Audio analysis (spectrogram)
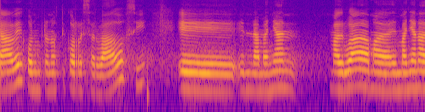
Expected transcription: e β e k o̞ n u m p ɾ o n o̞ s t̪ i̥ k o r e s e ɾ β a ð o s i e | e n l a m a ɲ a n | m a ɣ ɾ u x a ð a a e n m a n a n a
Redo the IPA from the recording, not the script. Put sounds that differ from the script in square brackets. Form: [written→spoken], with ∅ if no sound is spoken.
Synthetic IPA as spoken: [e→a] β e k o̞ n u m p ɾ o n o̞ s t̪ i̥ k o r e s e ɾ β a ð o s i e | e n l a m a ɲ a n | m a [ɣ→ð] ɾ u [x→ɣ] a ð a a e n m a [n→ɲ] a n a

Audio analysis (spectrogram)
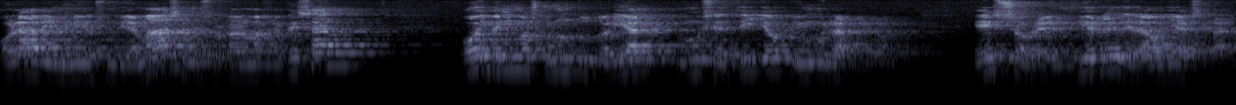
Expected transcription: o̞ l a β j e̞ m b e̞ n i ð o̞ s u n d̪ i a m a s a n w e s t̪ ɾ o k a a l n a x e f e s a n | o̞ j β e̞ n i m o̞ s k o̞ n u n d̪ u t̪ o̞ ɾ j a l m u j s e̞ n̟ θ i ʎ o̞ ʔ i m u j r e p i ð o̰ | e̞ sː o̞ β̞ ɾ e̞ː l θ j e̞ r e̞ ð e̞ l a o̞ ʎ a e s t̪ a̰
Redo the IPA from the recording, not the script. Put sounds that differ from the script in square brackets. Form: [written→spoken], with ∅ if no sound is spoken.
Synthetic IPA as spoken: o̞ l a β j e̞ m b e̞ n i ð o̞ s u n d̪ i a m a s a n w e s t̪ ɾ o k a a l [n→m] a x e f e s a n | o̞ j β e̞ n i m o̞ s k o̞ n u n [d̪→t̪] u t̪ o̞ ɾ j a l m u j s e̞ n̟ θ i ʎ o̞ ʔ i m u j r [e→a] p i ð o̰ | e̞ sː o̞ β̞ ɾ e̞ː l θ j e̞ r e̞ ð e̞ l a o̞ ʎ a e s t̪ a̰

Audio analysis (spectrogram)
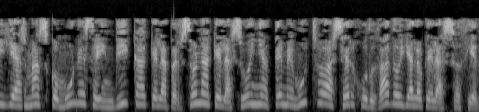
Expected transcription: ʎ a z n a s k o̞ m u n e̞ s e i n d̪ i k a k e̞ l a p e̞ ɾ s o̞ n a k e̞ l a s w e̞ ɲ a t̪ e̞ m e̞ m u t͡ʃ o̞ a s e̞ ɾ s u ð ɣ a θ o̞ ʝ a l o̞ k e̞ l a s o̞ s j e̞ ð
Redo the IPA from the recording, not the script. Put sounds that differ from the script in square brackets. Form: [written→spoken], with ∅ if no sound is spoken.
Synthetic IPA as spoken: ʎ a z [n→m] a s k o̞ m u n e̞ s e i n d̪ i k a k e̞ l a p e̞ ɾ s o̞ n a k e̞ l a s w e̞ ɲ a t̪ e̞ m e̞ m u t͡ʃ o̞ a s e̞ ɾ [s→x] u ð ɣ a [θ→ð] o̞ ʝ a l o̞ k e̞ l a s o̞ [s→θ] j e̞ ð

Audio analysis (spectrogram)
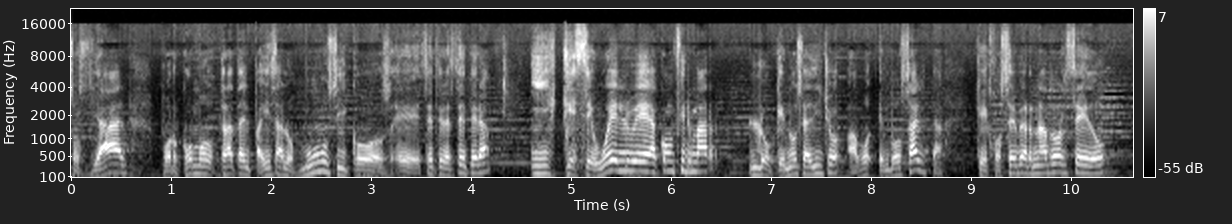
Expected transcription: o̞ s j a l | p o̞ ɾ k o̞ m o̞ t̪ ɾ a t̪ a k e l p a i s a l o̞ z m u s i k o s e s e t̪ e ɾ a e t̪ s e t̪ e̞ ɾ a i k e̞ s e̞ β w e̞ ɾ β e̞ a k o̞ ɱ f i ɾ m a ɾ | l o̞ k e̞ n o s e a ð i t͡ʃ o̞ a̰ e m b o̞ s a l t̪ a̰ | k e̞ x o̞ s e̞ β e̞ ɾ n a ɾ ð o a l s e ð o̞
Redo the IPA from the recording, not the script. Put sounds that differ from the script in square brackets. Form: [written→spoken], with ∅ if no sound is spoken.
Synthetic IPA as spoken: o̞ s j a l | p o̞ ɾ k o̞ m o̞ t̪ ɾ a t̪ a [k→∅] e l p a i s a l o̞ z m u s i k o s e s e t̪ e ɾ a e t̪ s e t̪ e̞ ɾ a i k e̞ s e̞ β w e̞ [ɾ→l] β e̞ a k o̞ ɱ f i ɾ m a ɾ | l o̞ k e̞ n o s e a ð i t͡ʃ o̞ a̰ e m b o̞ s a l t̪ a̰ | k e̞ x o̞ s e̞ β e̞ ɾ n a ɾ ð o a l s e ð o̞

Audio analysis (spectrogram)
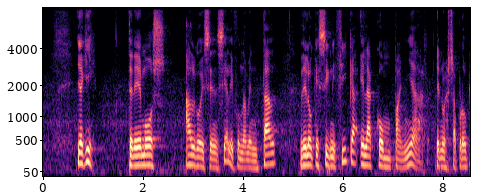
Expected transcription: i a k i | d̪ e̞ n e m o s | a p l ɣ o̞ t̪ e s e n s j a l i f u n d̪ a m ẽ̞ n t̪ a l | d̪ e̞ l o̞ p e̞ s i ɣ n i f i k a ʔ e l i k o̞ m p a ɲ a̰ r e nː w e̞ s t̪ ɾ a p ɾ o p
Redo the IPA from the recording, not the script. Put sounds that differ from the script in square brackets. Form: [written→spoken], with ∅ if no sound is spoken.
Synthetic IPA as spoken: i a k i | [d̪→t̪] e̞ n e m o s | a [p→∅] l ɣ o̞ [t̪→∅] e s e n s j a l i f u n d̪ a m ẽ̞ n t̪ a l | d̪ e̞ l o̞ [p→k] e̞ s i ɣ n i f i k a ʔ e l [i→a] k o̞ m p a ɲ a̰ [r→ɾ] e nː w e̞ s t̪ ɾ a p ɾ o p

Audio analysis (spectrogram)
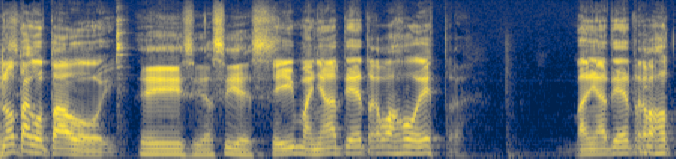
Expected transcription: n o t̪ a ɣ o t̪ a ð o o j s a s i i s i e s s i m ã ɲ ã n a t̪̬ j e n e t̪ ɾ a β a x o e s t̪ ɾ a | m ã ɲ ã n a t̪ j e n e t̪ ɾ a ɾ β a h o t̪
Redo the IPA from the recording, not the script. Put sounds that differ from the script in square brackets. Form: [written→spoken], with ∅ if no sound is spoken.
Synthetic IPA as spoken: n o t̪ a ɣ o t̪ a ð o o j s [a→i] s i [i→a] s i e s s i m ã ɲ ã n a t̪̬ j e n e t̪ ɾ a β a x o e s t̪ ɾ a | m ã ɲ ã n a t̪ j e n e t̪ ɾ a [ɾ→∅] β a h o t̪

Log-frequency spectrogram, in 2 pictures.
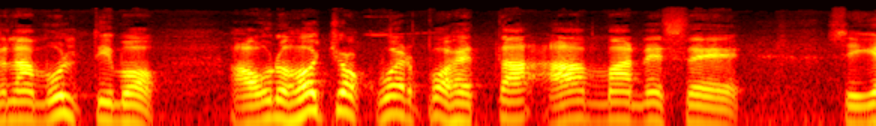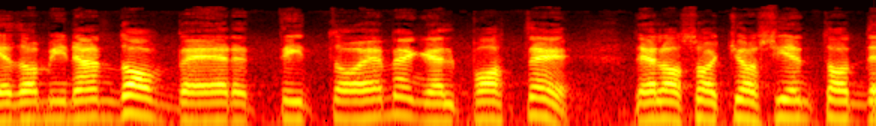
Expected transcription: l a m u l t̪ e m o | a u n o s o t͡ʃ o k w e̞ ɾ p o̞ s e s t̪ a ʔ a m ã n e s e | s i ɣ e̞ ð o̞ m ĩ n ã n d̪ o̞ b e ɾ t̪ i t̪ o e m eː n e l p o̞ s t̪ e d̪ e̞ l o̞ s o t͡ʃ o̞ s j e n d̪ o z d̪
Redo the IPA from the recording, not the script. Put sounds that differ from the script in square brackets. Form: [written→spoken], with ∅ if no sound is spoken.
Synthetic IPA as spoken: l a m u l t̪ [e→i] m o | a u n o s o t͡ʃ o k w e̞ ɾ p o̞ s e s t̪ a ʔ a m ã n e s e | s i ɣ e̞ ð o̞ m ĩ n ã n d̪ o̞ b e ɾ t̪ i t̪ o e m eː [n→ŋ] e l p o̞ s t̪ e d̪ e̞ l o̞ s o t͡ʃ o̞ s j e n [d̪→t̪] o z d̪

